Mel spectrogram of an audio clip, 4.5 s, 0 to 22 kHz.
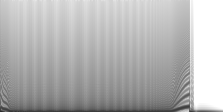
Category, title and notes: Sound effects > Electronic / Design
Optical Theremin 6 Osc dry-005
Alien, Analog, Bass, Digital, DIY, Dub, Electro, Electronic, Experimental, FX, Glitch, Glitchy, Handmadeelectronic, Infiltrator, Instrument, Noise, noisey, Optical, Otherworldly, Robot, Robotic, Sci-fi, Scifi, SFX, Spacey, Sweep, Synth, Theremin, Theremins, Trippy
